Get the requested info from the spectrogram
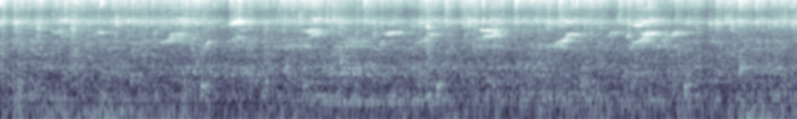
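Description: Faint flapping of a wet galah's wings, with short falling bird chirps repeating every second or so.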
